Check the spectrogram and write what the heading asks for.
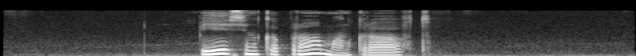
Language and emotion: Russian, sad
